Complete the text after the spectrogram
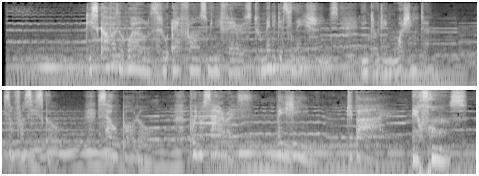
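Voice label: Airy and Tender, Commercials, British; Air France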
